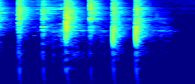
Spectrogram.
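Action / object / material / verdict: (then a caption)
shake / plastic spray bottle of ink with metal ball bearing / plastic, metal / none. A plastic spray bottle of icy pink pearlescent ink is shaken, and the metal ball bearing inside rattles in six sharp, bright clicks. Each click dies away almost at once. After a silent start, the bearing becomes audible, showing that the settled mica is loosening as the ink mixes.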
